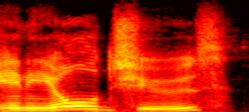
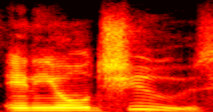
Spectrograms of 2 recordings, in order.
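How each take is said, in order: First: The final word shoes carries no special stress. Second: The final word shoes carries strong stress. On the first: The speaker calls it wrong. "instead of saying" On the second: The speaker calls it right. "we're stressing that ending"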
